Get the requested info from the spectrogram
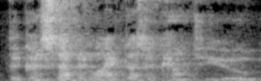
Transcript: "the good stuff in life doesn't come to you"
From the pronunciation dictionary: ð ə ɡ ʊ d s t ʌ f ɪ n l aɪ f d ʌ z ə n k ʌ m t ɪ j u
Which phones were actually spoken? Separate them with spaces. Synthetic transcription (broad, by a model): ð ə ɡ ʊ d s t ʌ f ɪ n l aɪ f d ʌ z ə n k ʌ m t ɪ j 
